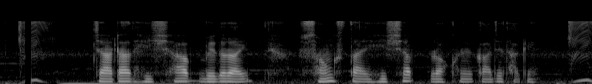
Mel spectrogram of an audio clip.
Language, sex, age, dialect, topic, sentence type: Bengali, male, 25-30, Northern/Varendri, banking, statement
